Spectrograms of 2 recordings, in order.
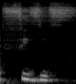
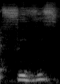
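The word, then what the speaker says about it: φύσις: Physics एक Greek word है जिसको प्रोनाउंस किया जाता है फिजिस.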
